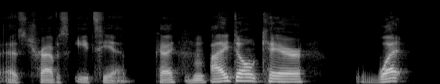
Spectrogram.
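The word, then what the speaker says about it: Etienne: Um, we are going to continue we are going to continue to pronounce his name as Travis ETM.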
